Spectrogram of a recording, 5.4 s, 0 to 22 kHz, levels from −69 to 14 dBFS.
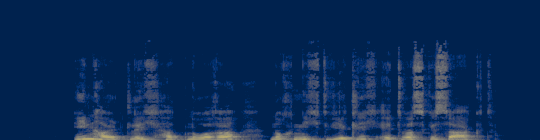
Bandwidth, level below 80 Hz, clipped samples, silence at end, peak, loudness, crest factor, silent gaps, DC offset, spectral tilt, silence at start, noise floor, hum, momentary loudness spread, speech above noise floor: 16 kHz; -54 dBFS; under 0.1%; 0.6 s; -2 dBFS; -18 LUFS; 16 dB; none; under 0.1%; -6.5 dB/octave; 0.75 s; -75 dBFS; none; 9 LU; 57 dB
